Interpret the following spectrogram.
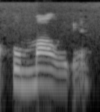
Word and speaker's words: homologous: talk about homologous structures we pronounce this with the emphasis on ma homologous structures so these are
